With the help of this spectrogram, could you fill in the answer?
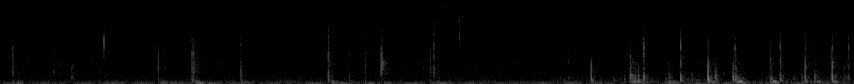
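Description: Long nails tap and scratch the printed cardboard of the heart-shaped frame on the front of a Disney Ily 4ever Stitch doll box. Short, dry, clicky taps sound over a soft, low scratching hiss. The taps are sparse at first and grow quicker and busier after about six seconds.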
